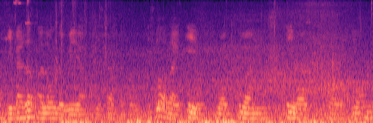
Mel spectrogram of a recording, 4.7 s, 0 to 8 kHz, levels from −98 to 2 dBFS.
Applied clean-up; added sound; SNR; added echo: none; Bird; 1 dB; reverberation time 0.3 s.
